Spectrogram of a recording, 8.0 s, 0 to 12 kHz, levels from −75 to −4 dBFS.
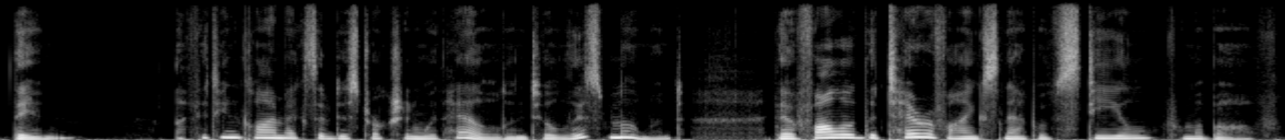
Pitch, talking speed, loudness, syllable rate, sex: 185 Hz, 125 wpm, -17 LUFS, 5.0 syllables/s, female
